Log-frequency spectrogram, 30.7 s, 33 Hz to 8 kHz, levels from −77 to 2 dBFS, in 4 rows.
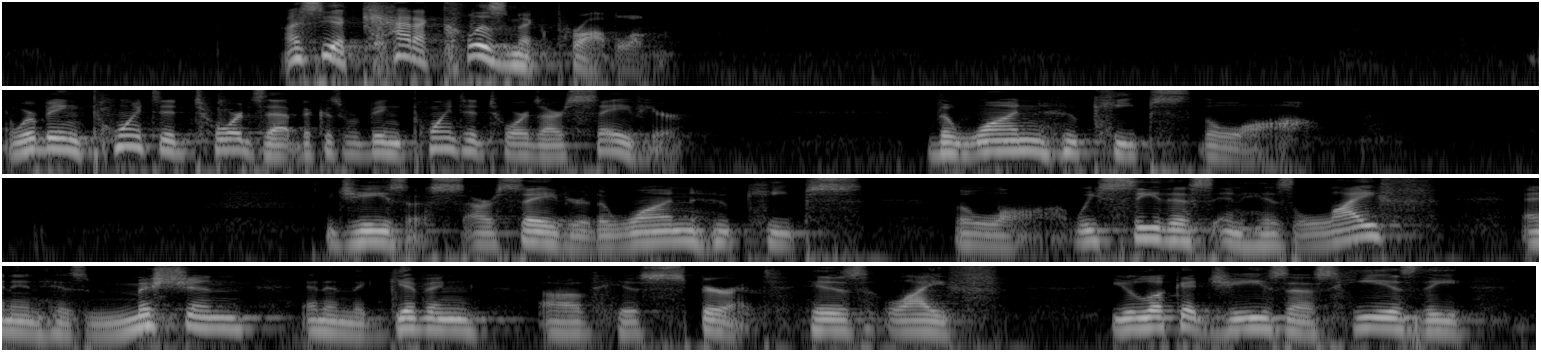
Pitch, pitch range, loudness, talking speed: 125 Hz, 110-140 Hz, -33 LUFS, 115 wpm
